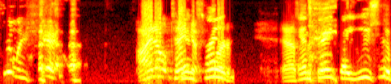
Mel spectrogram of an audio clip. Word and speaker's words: aspartame: And there's no aspartame in it. There's no aspartame, however you want to pronounce it. You know, gummies are usually full of, how is the right way to pronounce that anyway, Brian? Aspartame.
